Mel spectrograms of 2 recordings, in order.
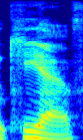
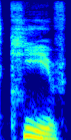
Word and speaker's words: Kyiv: The mainstream media shift from calling it Kiev, which has always been the American kind of way to pronounce it, to now pronouncing it as Kyiv, because that's how the Ukrainians pronounce it, which is fine.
